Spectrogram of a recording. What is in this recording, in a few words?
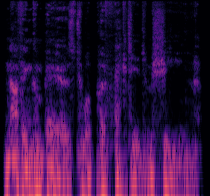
menu chatter; clutch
